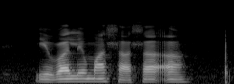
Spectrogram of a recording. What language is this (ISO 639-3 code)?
nso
